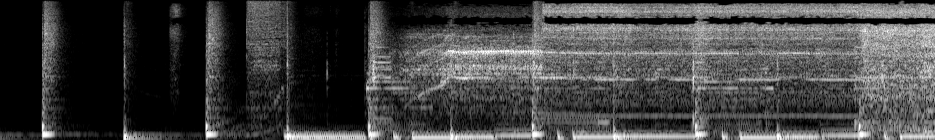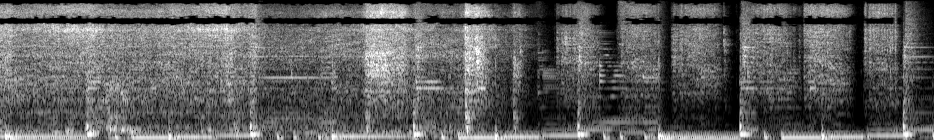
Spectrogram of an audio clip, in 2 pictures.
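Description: Background music with a steady bassline, over a handheld power tool with dust extraction running steadily for several seconds as it cuts open the foil finboxes on a kitefoil board; the tool stops a few seconds before the end.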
